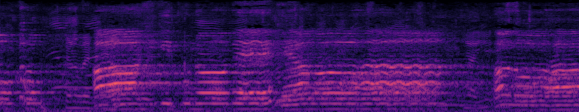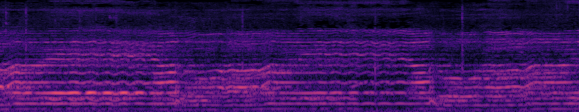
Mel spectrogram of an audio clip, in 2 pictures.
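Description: Voices singing together in harmony, holding long notes with vibrato, with a brief break a little before the middle.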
